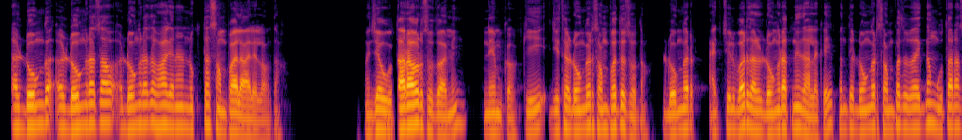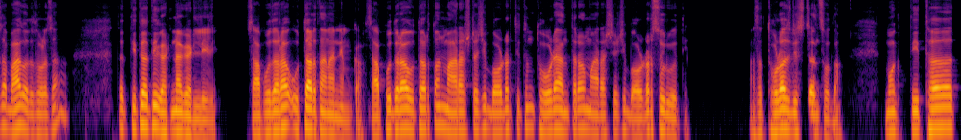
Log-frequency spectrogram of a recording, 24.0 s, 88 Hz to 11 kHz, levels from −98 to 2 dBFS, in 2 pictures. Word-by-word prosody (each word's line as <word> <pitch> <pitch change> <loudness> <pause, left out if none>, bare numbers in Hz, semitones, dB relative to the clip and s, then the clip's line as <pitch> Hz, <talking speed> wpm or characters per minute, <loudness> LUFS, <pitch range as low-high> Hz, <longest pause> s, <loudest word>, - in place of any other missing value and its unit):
अ, 140 - +1
डोंग 145 +2 +4 0.3
डोंगराचा 150 +4 +3 0.3
डोंगराचा 150 +3 0
भाग 150 0 +2
आहे 140 - +1
ना, 140 0 -2
नुकताच 135 +2 -5
संपायला 115 -4 +3
आलेला 90 -2 -3
होता. 80 -1 -14 1.1
म्हणजे 105 +5 0
उतारावरच 135 +4 +7
होतो 110 -3 -3
आम्ही 105 +7 -2 0.4
नेमकं 110 -4 -5
की 115 +1 -4 0.2
जिथं 125 +2 -2
डोंगर 125 +4 +1
संपतच 135 -1 -1
होतं. 90 -2 -8 0.3
डोंगर 120 +5 +2 0.3
ॲक्चुअली 125 +4 -5
बरं 135 +3 +5
झालं 120 -3 +2
डोंगरात 125 +4 +1
नाही 135 -1 -1
झालं 100 -5 -1
काही, - - -2
पण 125 +1 -8
ते 135 - -2
डोंगर 125 +3 -2
संपतच 125 +3 -2
होतं 135 0 0
एकदम 150 +3 -3
उताराचा 140 +1 0
भाग 140 +2 +4
होता 115 -5 -3
थोडासा. 110 -1 -5 0.8
तर 130 - -4
तिथं 145 +2 +3
ती 145 - +3
घटना 115 0 +2
घडलेली 90 -5 -2 0.5
सापुतारा 115 +6 +3
उतरताना 120 -5 +3
नेमका. 90 -3 -8
सापुतारा 125 +6 +3
उतरतो 130 +4 -2
आणि 140 - -3
महाराष्ट्राची 115 +2 -2
बॉर्डर 115 +3 0
तिथून 130 +3 -9
थोड्या 120 +2 +1
अंतरावर 120 +2 -2
महाराष्ट्राची 110 +1 -6
बॉर्डर 95 +5 -1
सुरू 120 -5 -2
होती. 95 - -8 0.8
असा 110 +1 -8
थोडाच 120 +2 +5
डिस्टन्स 110 -2 -3
होता. 90 - -8 0.6
मग 115 0 -2 0.2
तिथं 130 +3 +3
125 Hz, 160 wpm, -23 LUFS, 110-135 Hz, 1.1 s, उतारावरच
